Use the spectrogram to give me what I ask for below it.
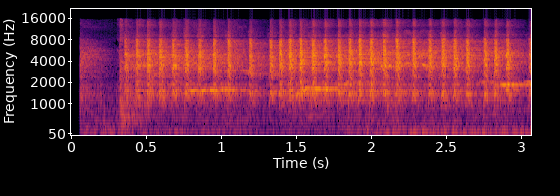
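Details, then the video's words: Eurasian tree sparrow in lively voice, giving a long chirping run: a dense, harsh rattle of rapid, evenly spaced chirps, about ten per second, held for nearly three seconds after a brief pause, with a faint low hum beneath. "Gereja Gacor Nyrecet Panjang"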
